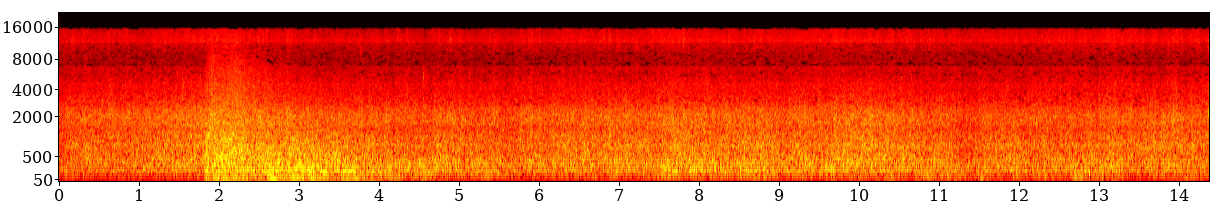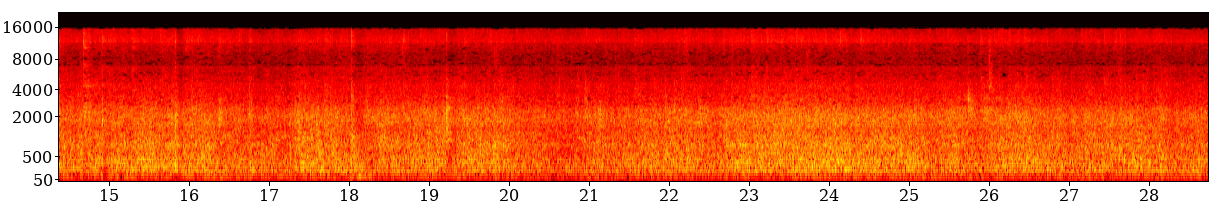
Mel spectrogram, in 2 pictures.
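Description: Heavy rain falling steadily on a wet paved road, with a brief louder rumble about two seconds in.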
